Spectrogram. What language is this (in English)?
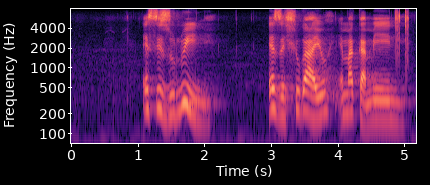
Zulu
